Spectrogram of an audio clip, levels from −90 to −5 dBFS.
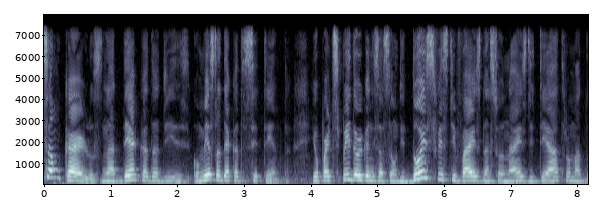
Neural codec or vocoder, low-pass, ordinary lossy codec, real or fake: none; 7.2 kHz; none; real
